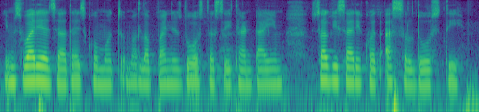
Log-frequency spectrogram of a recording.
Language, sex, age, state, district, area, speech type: Kashmiri, female, 18-30, Jammu and Kashmir, Baramulla, rural, spontaneous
